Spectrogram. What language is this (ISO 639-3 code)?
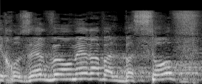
heb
